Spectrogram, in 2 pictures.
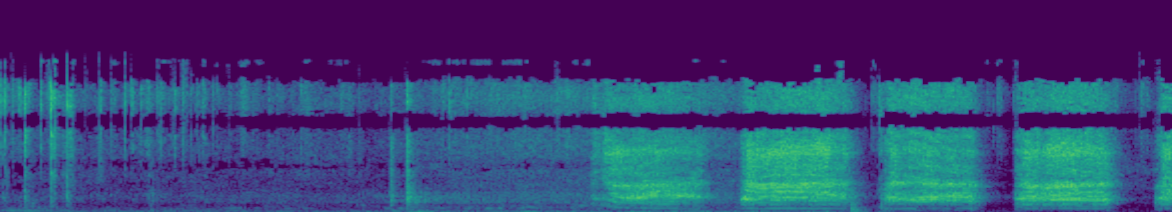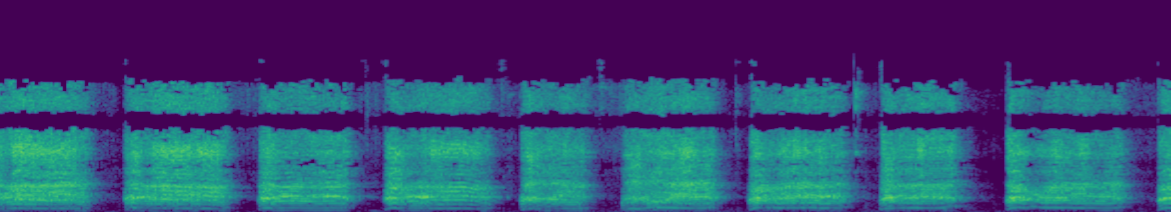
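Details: Pet chihuahua screaming as its owner gets home: after a few seconds of quiet room sound, a run of loud, harsh, high-pitched screams repeated about once per second, each held roughly half a second with brief gaps.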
